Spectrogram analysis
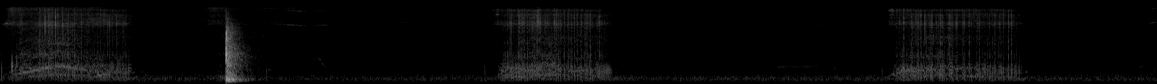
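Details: Snoring: three hissing, rasping breaths about four seconds apart, roughly 15 a minute, with a brief sharp click between the first two.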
